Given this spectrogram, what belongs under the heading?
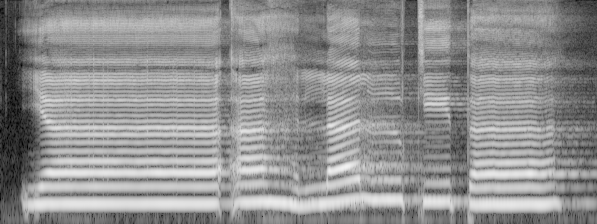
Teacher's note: Sebab ada alif lam yang menghadapi huruf qamariyah yaitu kaf. Maka lam sukun dibunyikan dengan jelas atau disebut dengan idhar qamari.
